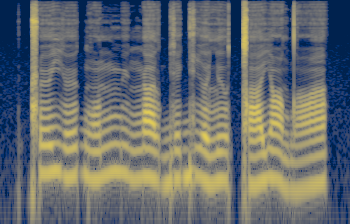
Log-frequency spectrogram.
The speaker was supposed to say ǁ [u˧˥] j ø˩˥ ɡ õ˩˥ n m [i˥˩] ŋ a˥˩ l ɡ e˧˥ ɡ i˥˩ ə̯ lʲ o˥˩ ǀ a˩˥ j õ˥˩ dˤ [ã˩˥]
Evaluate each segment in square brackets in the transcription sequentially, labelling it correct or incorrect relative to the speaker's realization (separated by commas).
incorrect, incorrect, correct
